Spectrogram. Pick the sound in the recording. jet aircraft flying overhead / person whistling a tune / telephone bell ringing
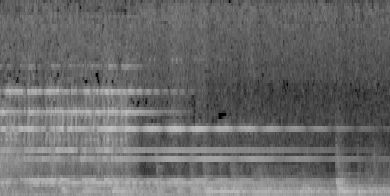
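telephone bell ringing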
